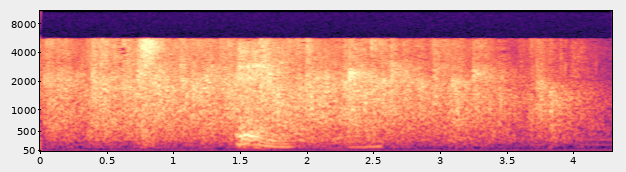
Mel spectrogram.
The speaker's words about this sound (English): So, another, again, I think a round of applause is necessary for that.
